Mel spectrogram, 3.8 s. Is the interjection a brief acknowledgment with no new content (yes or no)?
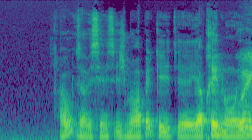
no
